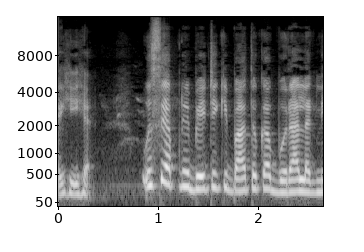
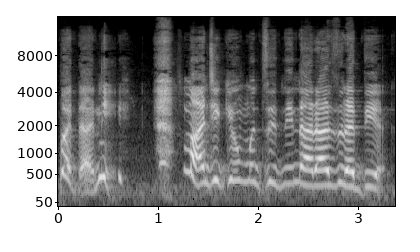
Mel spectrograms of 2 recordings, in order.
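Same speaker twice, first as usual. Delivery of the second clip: higher, crying voice with a bitter laugh; weeping wife pouring out her hurt, higher; tearful lament; 6 semitones higher, 3 dB louder than usual. Acted. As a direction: speak through tears, half laughing at it. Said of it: "बैठकर रो रही थी".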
